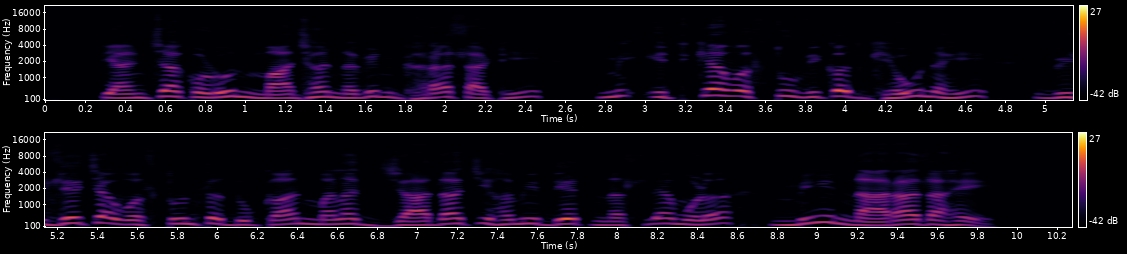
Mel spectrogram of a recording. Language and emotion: Marathi, angry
